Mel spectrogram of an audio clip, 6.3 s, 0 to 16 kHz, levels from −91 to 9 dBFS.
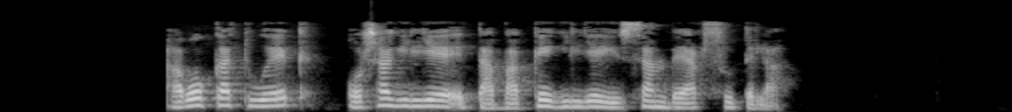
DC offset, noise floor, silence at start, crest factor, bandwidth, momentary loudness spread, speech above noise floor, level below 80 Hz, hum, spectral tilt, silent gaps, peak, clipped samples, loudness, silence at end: under 0.1%; under -90 dBFS; 1.05 s; 18 dB; 8 kHz; 11 LU; over 73 dB; -66 dBFS; none; -4 dB/octave; none; 0 dBFS; under 0.1%; -17 LUFS; 1.45 s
